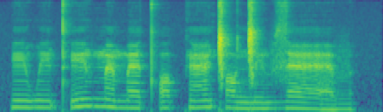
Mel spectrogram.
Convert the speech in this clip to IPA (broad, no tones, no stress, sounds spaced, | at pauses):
ẽ w ẽ tʼ ẽ v m æ̃ m æ tʼ ɒ k æ̃ ǀ ɒ ŋ͡ǀ ẽ v z æ v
